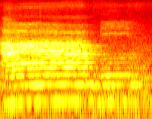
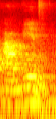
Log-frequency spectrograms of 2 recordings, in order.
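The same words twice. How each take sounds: First: The first vowel is drawn out long. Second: The first vowel is kept short. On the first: "dipanjangkan dan diringankan aminnya" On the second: "yang kedua bacanya qasar"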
